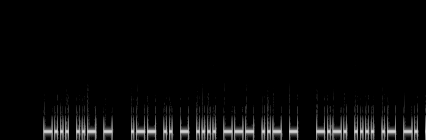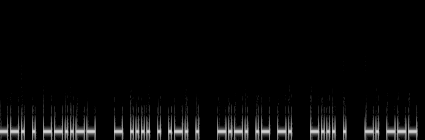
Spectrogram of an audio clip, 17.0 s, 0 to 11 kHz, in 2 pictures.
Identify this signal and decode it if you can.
Morse code, heard as a keyed tone, about 22 wpm, 700 Hz. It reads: BUT WITHOUT CHANGE, THERE CAN BE NO
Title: Sentences from Top 1400 Words 22wpm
